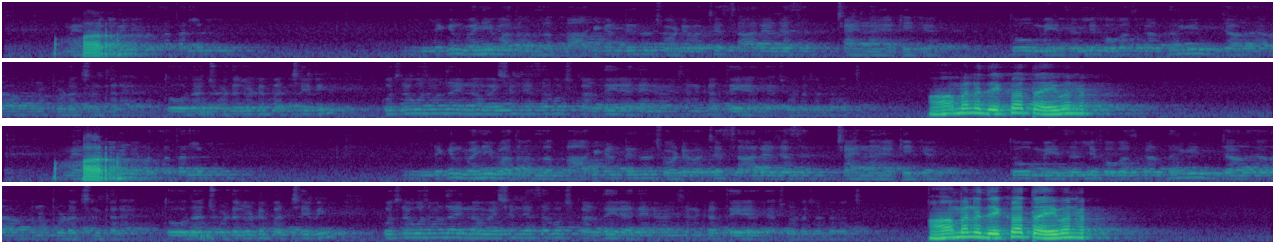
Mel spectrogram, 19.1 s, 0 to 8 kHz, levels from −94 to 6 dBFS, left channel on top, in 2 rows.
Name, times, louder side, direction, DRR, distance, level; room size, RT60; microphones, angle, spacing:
voice 1, 0.1-1.5 3.0-7.0 7.6-15.9, right 2 dB, 5° right, 4 dB, 3.6 m, -52 dB
voice 2, 16.5-17.6, right 4 dB, 75° right, 8 dB, 0.6 m, -26 dB
27.5 x 19.5 x 5.9 m, 1.2 s
head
